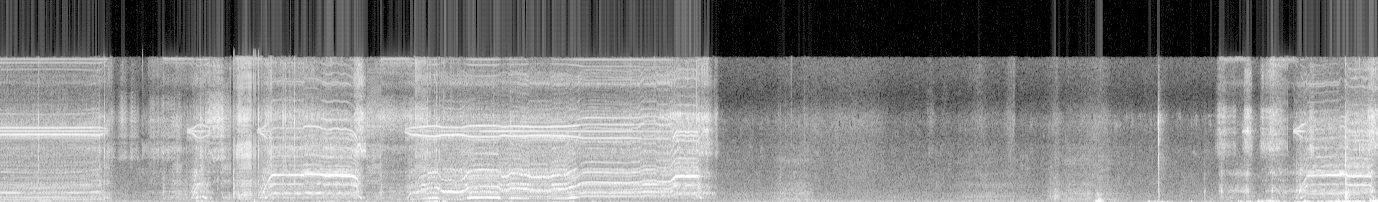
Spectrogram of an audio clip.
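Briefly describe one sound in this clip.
Small electric motors whine and change pitch as a toy excavator arm moves.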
